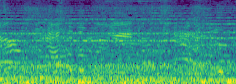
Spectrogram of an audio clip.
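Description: Street crowd chatter over a steady low rumble, with scattered voices rising and falling.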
